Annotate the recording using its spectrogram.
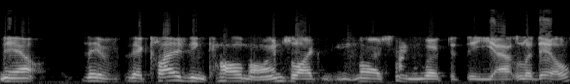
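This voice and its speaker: At a very slow pace, a man talks in a fairly high voice with an Australian accent. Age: 80s+. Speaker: caller, retired motor trade worker. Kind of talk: casual chat.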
